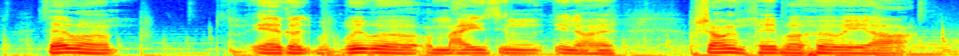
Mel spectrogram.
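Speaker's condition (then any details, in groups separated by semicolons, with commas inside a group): Down syndrome; not always understood by others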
